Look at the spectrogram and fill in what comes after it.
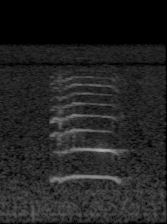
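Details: Household cat, one of the pair Monkey and Dipper in old footage, utters a single clear, sustained meow lasting under a second, steady in pitch with a slight swell near the end.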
